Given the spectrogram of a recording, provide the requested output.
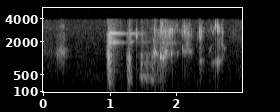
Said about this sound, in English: I like to pour a glass of water for my mother's spirit, and I say, Ashe.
